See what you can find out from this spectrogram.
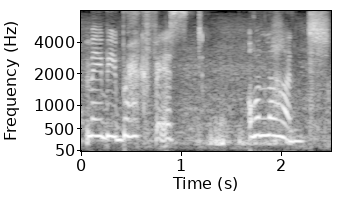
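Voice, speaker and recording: A woman's voice: very high voice, drawn-out words, a bit bright, a little hiss or hum, exaggerated voice. A woman playing a proud, wary young wife in a visual novel, cool and commanding in her scripted delivery. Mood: uneasy.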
